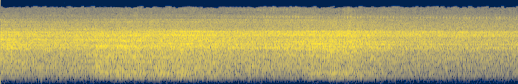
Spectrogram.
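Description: Desiro electric multiple unit passing over a level crossing: a steady rush of wheels and running gear that fades after the last car clears, about four and a half seconds in.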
